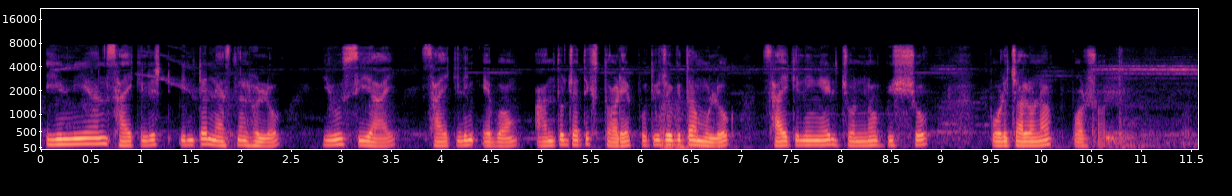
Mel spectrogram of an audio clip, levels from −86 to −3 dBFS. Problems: constant background noise, background conversations at intervals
